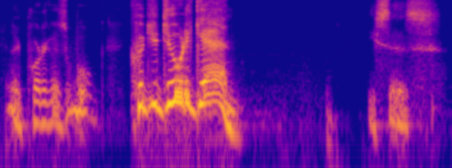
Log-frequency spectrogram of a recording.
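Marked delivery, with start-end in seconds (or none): 0.7-2.4 high, loud call from the crowd; shouted question. Retold or imitated. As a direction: shout it across to him. Reporter repeats his question.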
